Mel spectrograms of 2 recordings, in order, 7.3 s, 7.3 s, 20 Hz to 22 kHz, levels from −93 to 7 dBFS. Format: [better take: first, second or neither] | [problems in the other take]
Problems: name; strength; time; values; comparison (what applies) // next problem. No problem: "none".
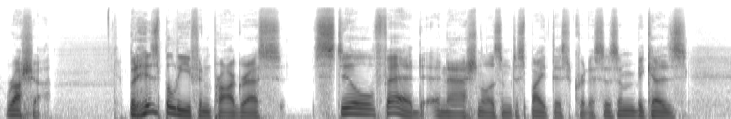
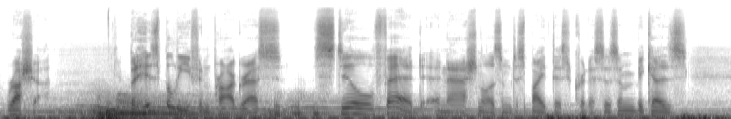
first | low rumble; loud; throughout; 1 dB below the speech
